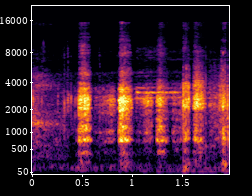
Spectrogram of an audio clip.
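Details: Saint Bernard dog playing with a ball, panting hard: loud, breathy, evenly spaced puffs roughly every third of a second.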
